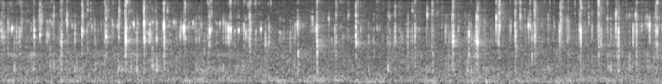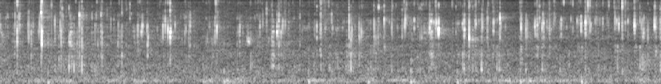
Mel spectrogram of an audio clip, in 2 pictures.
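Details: A cat licking yogurt off a spoon, looped; steady rapid wet clicks and soft smacks of the tongue, several per second and sharp and high, with no voices or other sounds.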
